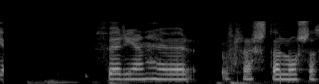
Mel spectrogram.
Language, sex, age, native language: Icelandic, male, 10, Icelandic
